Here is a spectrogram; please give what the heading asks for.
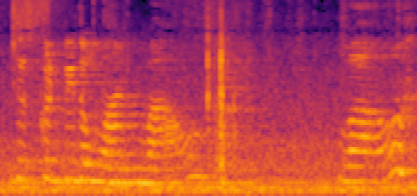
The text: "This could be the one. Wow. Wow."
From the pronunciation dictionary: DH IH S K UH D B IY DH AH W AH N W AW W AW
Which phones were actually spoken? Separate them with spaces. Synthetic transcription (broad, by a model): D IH S K UH D B IY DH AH W AH N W AW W AW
